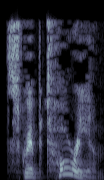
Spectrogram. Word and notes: scriptorium: British English

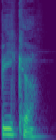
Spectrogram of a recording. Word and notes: beaker: British English

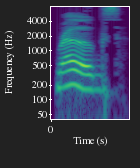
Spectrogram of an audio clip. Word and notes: rogues: British English

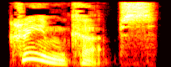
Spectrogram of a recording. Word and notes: creamcups: British English

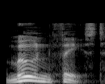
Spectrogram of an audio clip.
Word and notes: moon-faced: British English

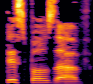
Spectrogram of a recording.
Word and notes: dispose of: British English

